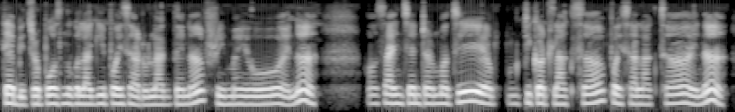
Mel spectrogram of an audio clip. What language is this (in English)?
Nepali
